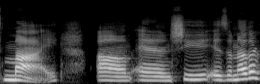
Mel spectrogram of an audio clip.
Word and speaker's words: Mai: I was pronouncing it May, but it's my um and she is another close friend in the town.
